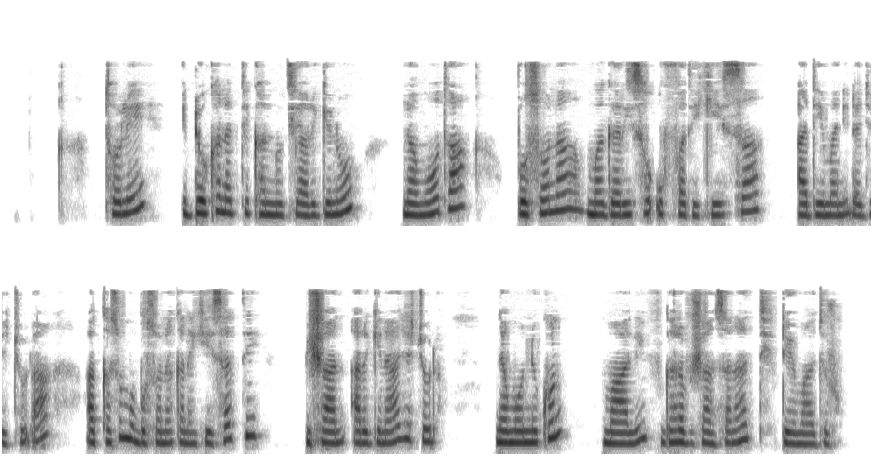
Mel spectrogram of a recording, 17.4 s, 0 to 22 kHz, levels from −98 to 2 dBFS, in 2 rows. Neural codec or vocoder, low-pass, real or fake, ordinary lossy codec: none; 7.2 kHz; real; AAC, 32 kbps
